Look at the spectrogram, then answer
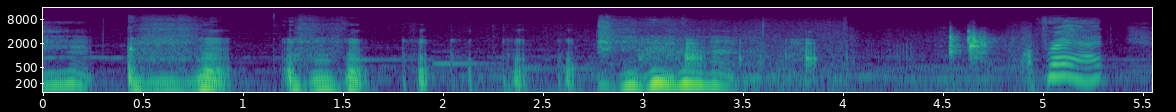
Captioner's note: they laugh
